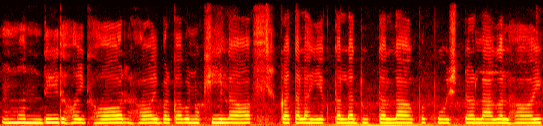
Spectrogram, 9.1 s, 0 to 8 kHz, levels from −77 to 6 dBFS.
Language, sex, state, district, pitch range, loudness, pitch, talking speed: Bajjika, female, Bihar, Vaishali, 225-235 Hz, -14 LUFS, 230 Hz, 125 wpm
